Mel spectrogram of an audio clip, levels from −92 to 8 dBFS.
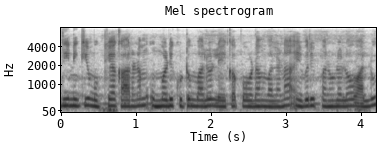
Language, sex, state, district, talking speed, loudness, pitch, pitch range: Telugu, female, Andhra Pradesh, Anantapur, 155 wpm, -14 LUFS, 220 Hz, 210-235 Hz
